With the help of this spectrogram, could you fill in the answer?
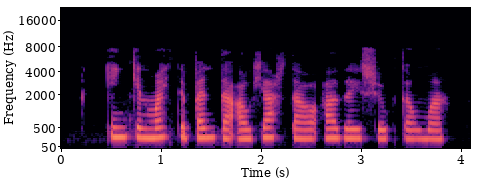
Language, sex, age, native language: Icelandic, female, 13, Polish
